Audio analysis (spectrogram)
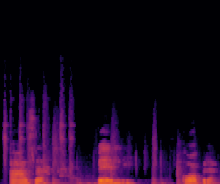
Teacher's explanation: A distinção entre vogais abertas e vogais fechadas só se dá entre vogais tônicas e subtônicas. As vogais, quanto ao timbre, podem ser abertas, A, E, O. A língua encontra-se baixa nesse caso.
